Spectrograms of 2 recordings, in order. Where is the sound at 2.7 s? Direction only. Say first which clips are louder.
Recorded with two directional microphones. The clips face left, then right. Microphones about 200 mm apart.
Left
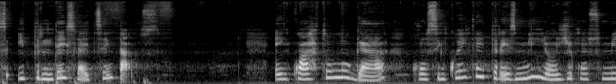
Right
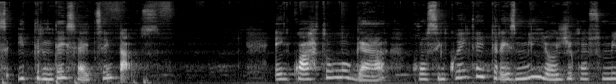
Left 3 dB; 30° left (ahead or behind).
